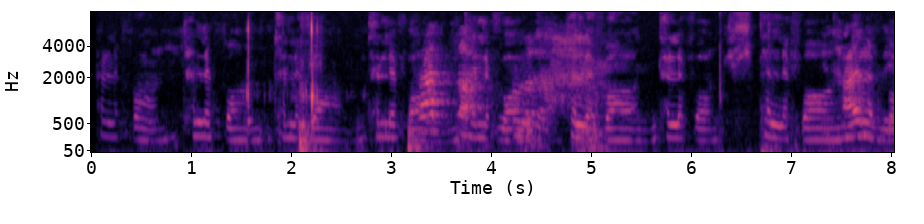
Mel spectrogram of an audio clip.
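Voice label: "telephone", spoken word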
